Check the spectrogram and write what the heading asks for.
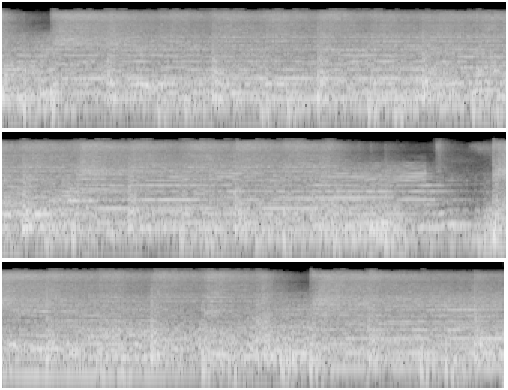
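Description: Punk rock band playing live: electric guitars, bass and drum kit together, with no singing. About six seconds in the cymbals and high end drop out for a moment before the full band comes back in.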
